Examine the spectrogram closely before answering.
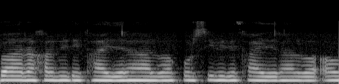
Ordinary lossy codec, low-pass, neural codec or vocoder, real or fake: none; none; none; real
